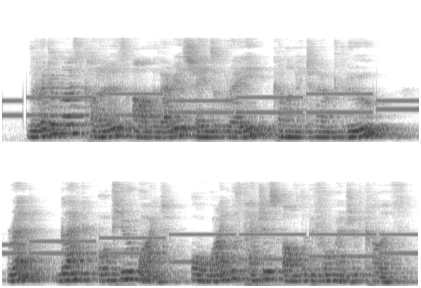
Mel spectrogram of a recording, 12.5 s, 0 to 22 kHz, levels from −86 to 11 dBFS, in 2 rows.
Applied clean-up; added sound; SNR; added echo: none; Telephone; 16 dB; reverberation time 1.1 s.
